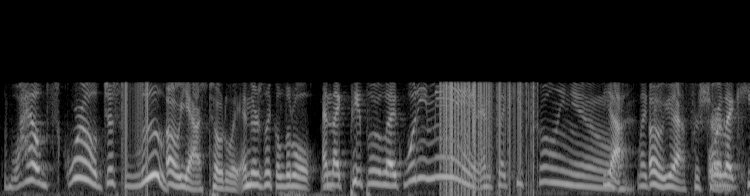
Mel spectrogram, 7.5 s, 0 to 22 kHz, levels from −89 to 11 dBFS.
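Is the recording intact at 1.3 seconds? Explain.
No. Bit errors on a digital phone line hit from 1.2 to 1.48 s, just after "wild squirrel". Flipped bits, around half a percent, each corrupt one sample of the G.711 signal. Sign or high-bit hits make sharp ticks, heard as crackle over the band-limited speech.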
